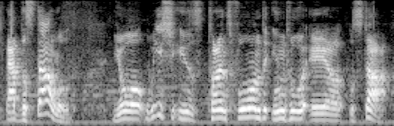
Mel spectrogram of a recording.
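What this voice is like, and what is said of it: Failed attempt at Russian accent. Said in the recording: “That does not sound Russian. ... I can't do Russian. ... I don't know what accent that is”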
